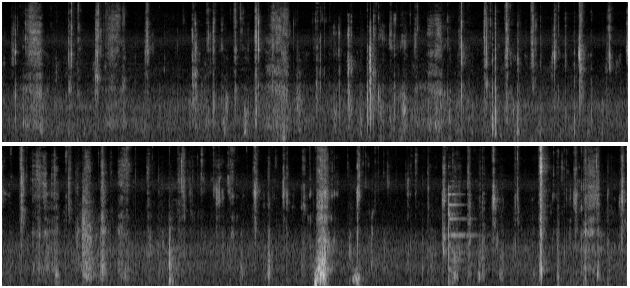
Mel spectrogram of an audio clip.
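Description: Close-up wet chewing, biting and mouth smacking of a person eating chicken curry and rice, a stream of irregular clicks and smacks. A single louder sharp knock comes about three-quarters of the way through.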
